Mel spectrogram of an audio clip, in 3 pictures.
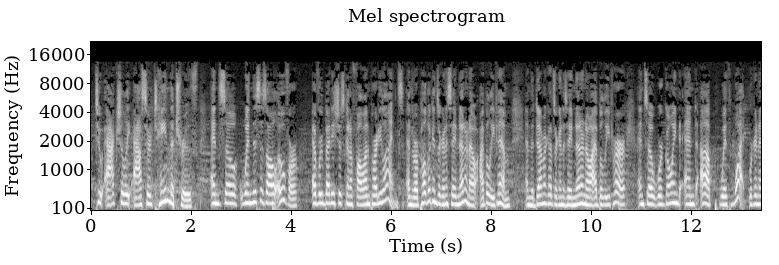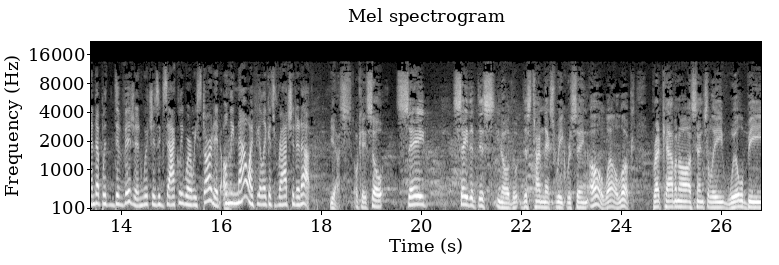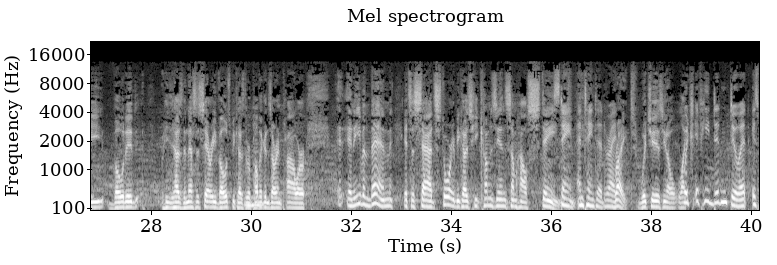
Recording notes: Broadcast Live At The Grand Re-Opening of The Clifford E. Barbour Library at Pittsburgh Theological Seminary.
